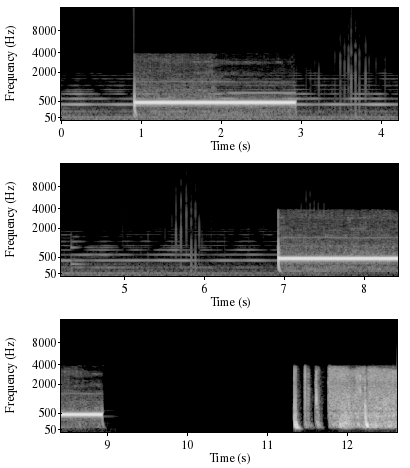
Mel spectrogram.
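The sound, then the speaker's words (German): A telephone ringback tone sounds twice while calling an official at a government authority, each a steady two-second buzzing tone separated by a pause, followed by a brief clatter and noisy burst as the line picks up. “Frau Flöß von der Behörde ist also demnach das wichtigste Telefonat, was ich bisher geführt habe”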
